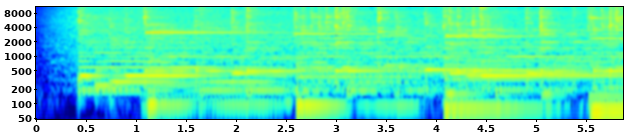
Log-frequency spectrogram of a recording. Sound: leaves rustling; calm music

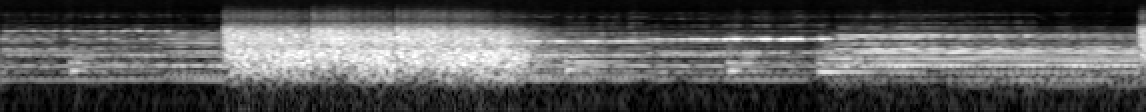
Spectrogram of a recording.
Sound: gunfire

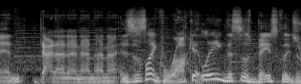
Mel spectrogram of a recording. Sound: vocalizing

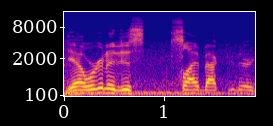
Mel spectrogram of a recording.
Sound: boat engine running; chuckling

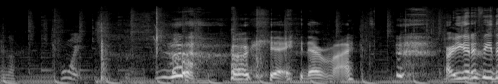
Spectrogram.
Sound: chuckles

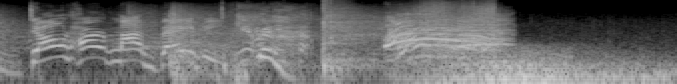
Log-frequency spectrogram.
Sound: audience exclaims

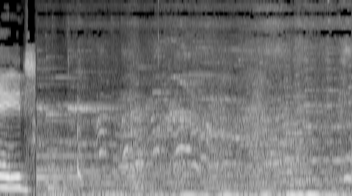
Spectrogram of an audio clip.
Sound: cartoon plays in the background

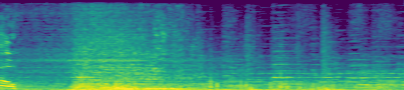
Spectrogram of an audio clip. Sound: roaring

